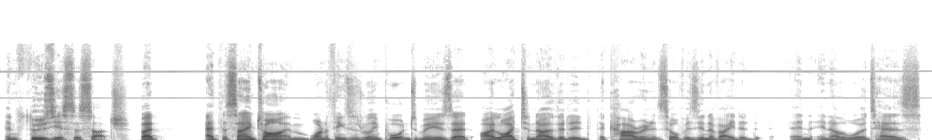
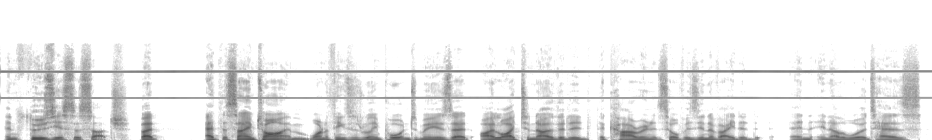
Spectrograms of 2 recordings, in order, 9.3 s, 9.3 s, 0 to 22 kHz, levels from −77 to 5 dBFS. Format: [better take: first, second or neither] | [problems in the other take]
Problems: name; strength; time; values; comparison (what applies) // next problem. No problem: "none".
first | high-pitched whine; loud; throughout; 11 kHz, 6 dB below the speech; faint in the first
